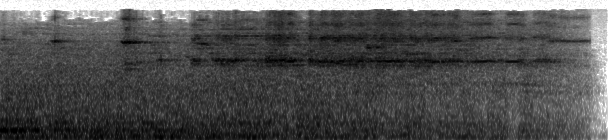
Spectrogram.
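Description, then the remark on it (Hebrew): Railway cars of a train carrying babies, toddlers and children roll past at a railway station in Poland on the border with Ukraine, with a steady low rumble and thin, high metallic wheel squeals drifting over it, continuous for a few seconds before cutting off abruptly. “פשוט מורידים קרון אחרי קרון, שומעים את בכי התינוקות, פעוטות, ילדים בתוך הרכבת, זה פשוט מחריד.”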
